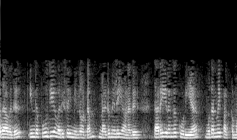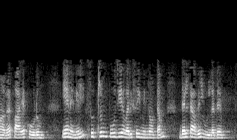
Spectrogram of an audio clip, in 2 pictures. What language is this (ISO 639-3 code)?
tam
